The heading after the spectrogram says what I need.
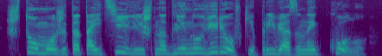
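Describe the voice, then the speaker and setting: A woman's voice: fairly high pitch, normal speed, darkish tone, no echo, clean studio sound, close to an everyday voice. A woman reading as a grumbling bearded gardener. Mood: bitter. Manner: grumbling, bitter. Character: grumbling bearded bound gardener, middle-aged man.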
